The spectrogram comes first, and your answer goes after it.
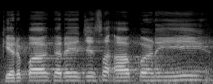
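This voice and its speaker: A man reciting Sikh scripture in a measured, melodic chant, line by line. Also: high voice, little pitch movement, sharp tone, slight background noise. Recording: echoey hall with long reverb.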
